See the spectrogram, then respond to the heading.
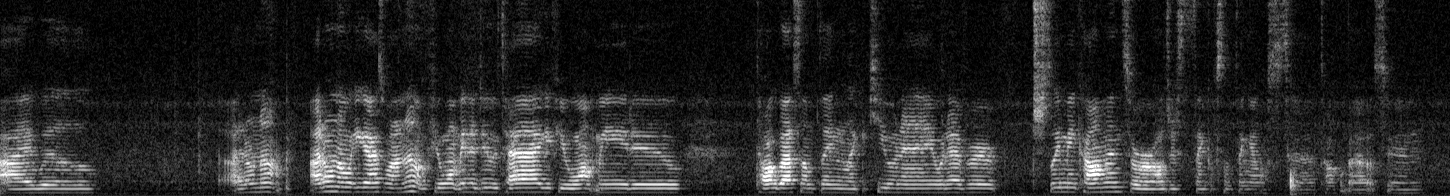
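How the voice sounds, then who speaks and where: Delivered at a moderate pace with an American accent, the speech has noticeable background noise behind it. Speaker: vlogger. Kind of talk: casual vlog tag video. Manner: unenthusiastic.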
